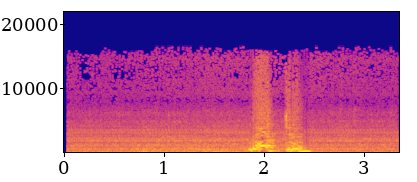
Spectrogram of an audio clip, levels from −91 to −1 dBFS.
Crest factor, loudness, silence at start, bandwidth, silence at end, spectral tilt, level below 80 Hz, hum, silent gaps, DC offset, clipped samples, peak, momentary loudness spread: 14 dB; -14 LUFS; 0.05 s; 17 kHz; 0 s; -4.5 dB/octave; -44 dBFS; none; none; under 0.1%; under 0.1%; 0 dBFS; 14 LU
